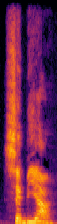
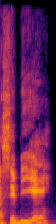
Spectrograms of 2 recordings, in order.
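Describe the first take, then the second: First: "C'est bien" ending in an open "bya"; French-style "C'est bien", lifted in pitch; French pronunciation. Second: African accent, "bien" as "bee-yeh"; French spoken with an African accent. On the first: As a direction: say "bien" as "bee-ya", higher. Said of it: "Kati eri bagamba". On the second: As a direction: lower African-accented take on "C'est bien". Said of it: "Naye Omufirika agamba". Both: Shown as a demonstration.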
